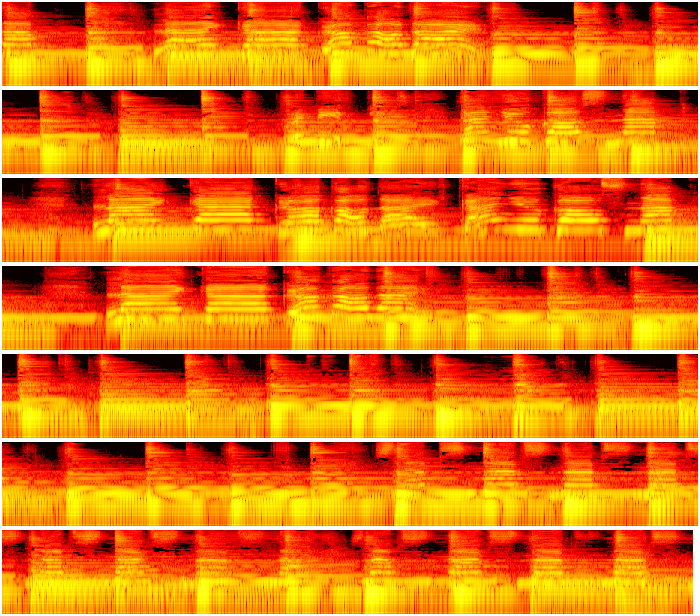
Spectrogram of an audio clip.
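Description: A woman singing a simple children's song in short phrases while strumming an acoustic guitar in a steady rhythm. The strummed chords carry on between the sung lines.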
